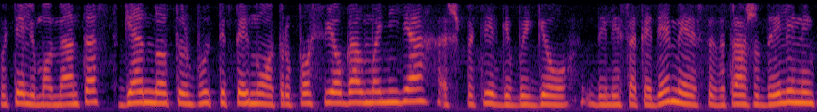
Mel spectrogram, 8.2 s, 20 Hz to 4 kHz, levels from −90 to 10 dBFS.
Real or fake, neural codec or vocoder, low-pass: real; none; 3.6 kHz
